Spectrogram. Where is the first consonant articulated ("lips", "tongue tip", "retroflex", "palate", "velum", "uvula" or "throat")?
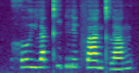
throat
